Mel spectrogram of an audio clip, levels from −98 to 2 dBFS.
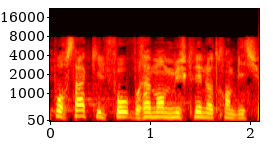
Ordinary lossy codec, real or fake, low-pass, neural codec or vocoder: none; real; none; none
